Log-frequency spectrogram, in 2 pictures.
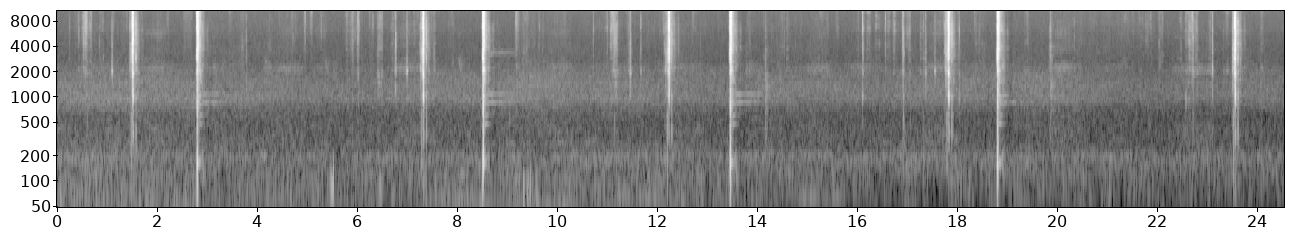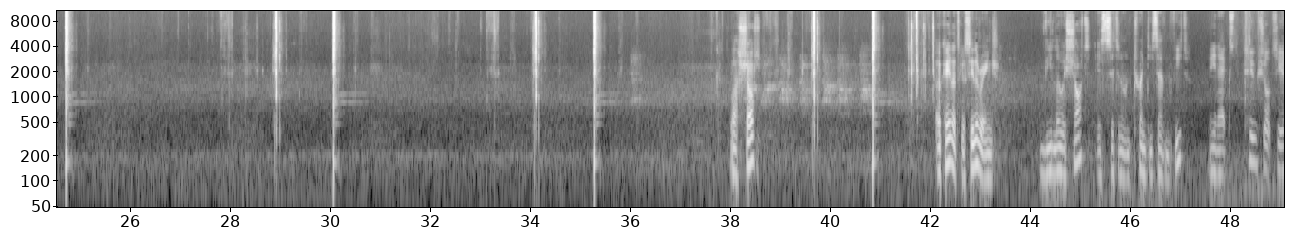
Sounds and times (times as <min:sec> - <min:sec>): Outside, urban or manmade: 0:00.0 - 0:49.0
Cap gun: 0:02.8 - 0:03.1, 0:08.5 - 0:08.8, 0:13.4 - 0:13.8, 0:18.8 - 0:19.0, 0:23.5 - 0:23.7, 0:24.7 - 0:25.0, 0:30.0 - 0:30.4, 0:35.2 - 0:35.6, 0:39.6 - 0:39.8, 0:40.8 - 0:41.8
Speech: 0:38.0 - 0:38.6, 0:42.1 - 0:43.4, 0:44.2 - 0:49.0.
